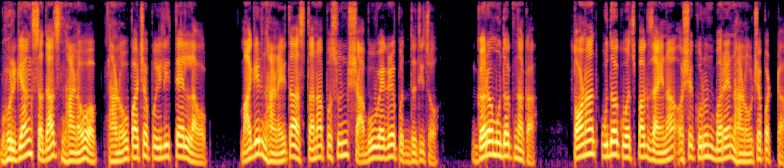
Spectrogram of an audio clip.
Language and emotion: Goan Konkani, neutral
